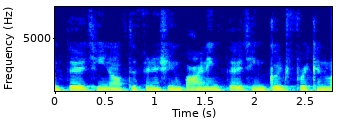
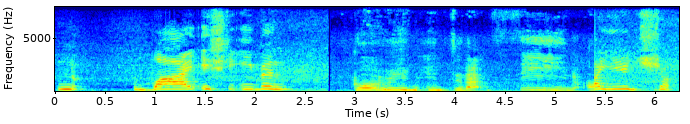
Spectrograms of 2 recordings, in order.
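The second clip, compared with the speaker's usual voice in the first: alarmed outburst; 7 dB louder than usual. Real, not acted. Reader protesting loudly at the tense scene. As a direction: cry out in alarm.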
